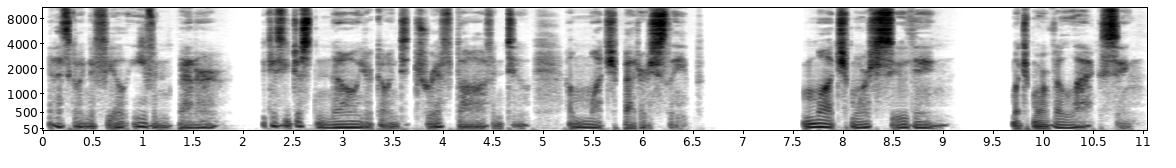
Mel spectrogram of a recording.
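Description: A man voicing a possessive, soothing vampire hypnotist in an ASMR roleplay, with a hushed, coaxing manner and a raspy, creaky, breathy voice. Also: deep voice, big pitch swings, unhurried, no room sound, clean studio sound, exaggerated voice. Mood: soothing, commanding. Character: possessive soothing male vampire hypnotist, controlling yet caring.

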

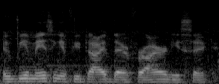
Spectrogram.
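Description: A young man commenting while his friend plays, chatty and teasing, often laughing. His voice sits at a middle pitch. A faint background hiss runs under it. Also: fairly even intonation, rapid-fire. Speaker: co-player commentator. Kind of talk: casual let's play chat.

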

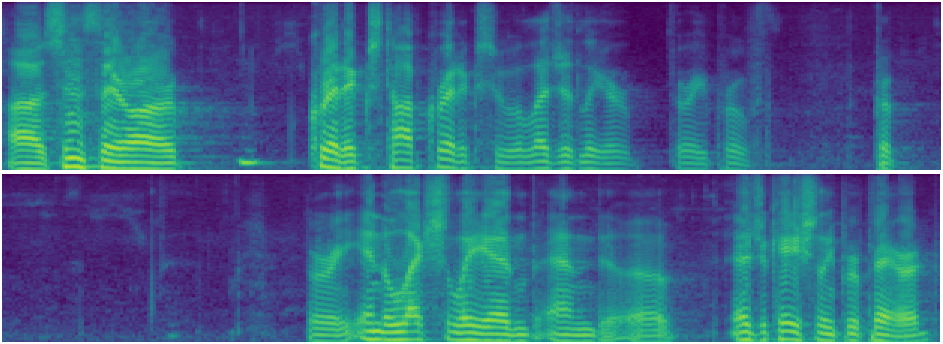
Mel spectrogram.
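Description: A man from the audience asking a question, halting with many fillers. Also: medium pitch, creaky. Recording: hall reverb, handheld mic.

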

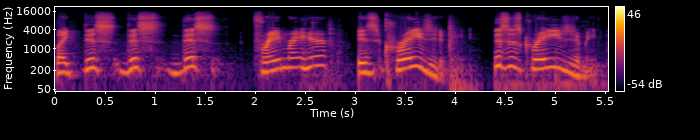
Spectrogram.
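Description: A woman's voice: fairly high pitch, expressive, unhurried, a bit bright. A woman live-streaming a video game, chatting casually and repeating words for emphasis.

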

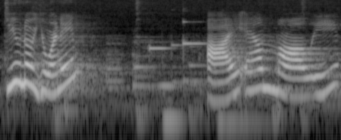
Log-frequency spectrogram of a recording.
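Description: A young American woman playing a dry-witted, protective scientist on stage, projecting her lines in a measured, wry way. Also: high voice, animated, highs cut off. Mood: patient, reassuring. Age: young adult. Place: theater stage, distant camera. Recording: reverberant stage hall, music behind.

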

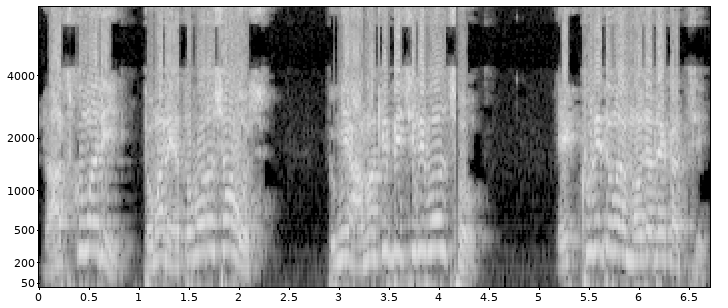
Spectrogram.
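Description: Cartoon royal suitor in butterfly disguise, male actor: high voice, wide swings, proud and pleading. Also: sing-song, moderate pace, fairly bright tone, heavily acted, low-quality recording. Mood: offended. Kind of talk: cartoon voice acting.

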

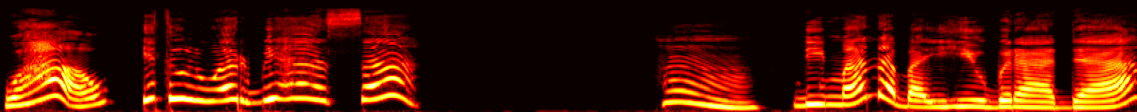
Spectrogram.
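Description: A woman narrates a children's cartoon in a high, very lively voice. She speaks slowly in a sing-song way, as if guiding small children through a game. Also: very noisy. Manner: sing-song, addressing young viewers. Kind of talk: scripted narration for young children.

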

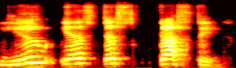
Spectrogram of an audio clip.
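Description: A woman's voice: high voice, expressive, very slow, sharp tone, exaggerated voice. A woman voicing a kindly, earnest male giant with emphatic, dignified speech in a storybook read-aloud. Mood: indignant.

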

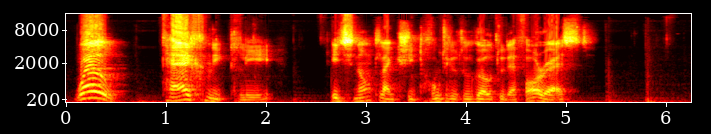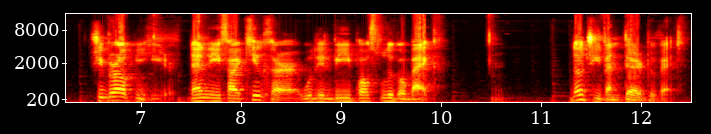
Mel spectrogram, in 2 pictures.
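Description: A man playing a visual novel, reading it aloud and adding casual, playful asides. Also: medium pitch. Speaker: gameplay streamer.

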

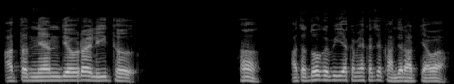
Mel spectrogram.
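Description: A woman's voice: on the low side, steady tone, a little fast, natural voice. A woman voicing a cheeky, mocking young male wedding photographer in a cartoon comedy, bossy and sarcastic, with a rural Maharashtrian accent. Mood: teasing, bossy.

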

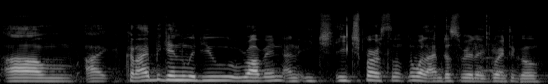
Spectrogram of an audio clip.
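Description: A man moderating a panel, introducing it informally in halting phrases. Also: fairly high pitch, steady tone, a little mellow. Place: theater stage, indoors.

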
